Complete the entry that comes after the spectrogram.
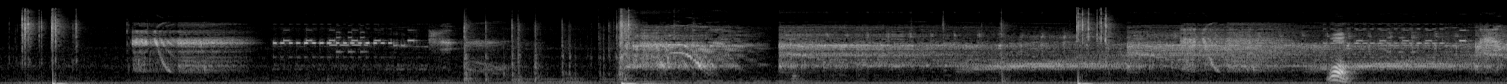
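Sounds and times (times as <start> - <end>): electronic tone falling glide: 8.0 - 15.0
electronic beep tune: 9.1 - 15.0
toy chiming tone: 13.2 - 15.0.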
